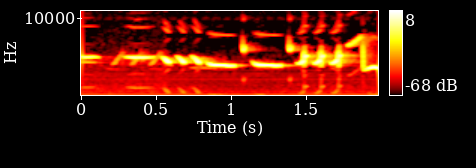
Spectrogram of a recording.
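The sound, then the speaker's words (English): American tree sparrow calls: a run of thin, high, sweet chirps and warbling notes, fairly quiet, repeating in quick succession over faint low background hum, with no voices. “Despite their name, American tree sparrows stay close to the ground.”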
